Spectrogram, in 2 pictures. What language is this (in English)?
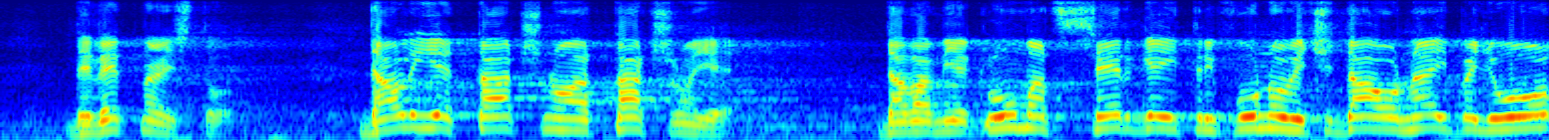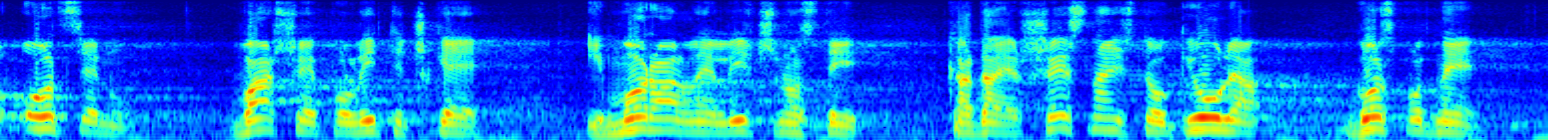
Serbian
